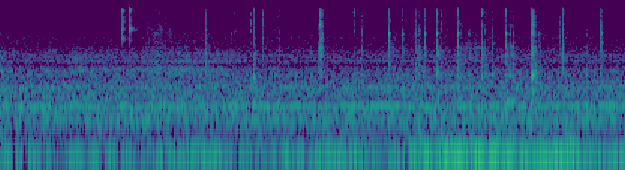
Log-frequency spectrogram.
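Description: Computer keyboard and mouse clicking: scattered clicks that bunch into a quick irregular run in the second half, over a steady low hum.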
